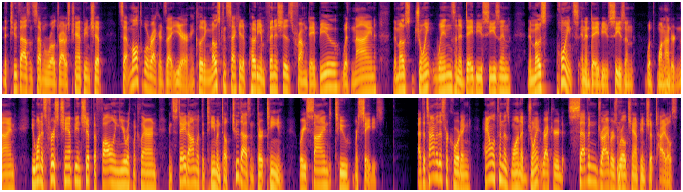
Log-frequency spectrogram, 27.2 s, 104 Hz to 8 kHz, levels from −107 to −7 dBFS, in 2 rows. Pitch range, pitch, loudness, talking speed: 105-135 Hz, 120 Hz, -20 LUFS, 170 wpm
